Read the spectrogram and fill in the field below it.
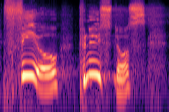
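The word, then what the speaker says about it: Theo, Pneustos (θεόπνευστος): Das Wort eingegeben auf Griechisch ist das Wort Theo, Theo, Pneus Pneustos. So tut man es aussprechen. Theo, Pneustos, das ist ein Wort, das aus zwei Worten zusammengeführt ist, nämlich Theos.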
